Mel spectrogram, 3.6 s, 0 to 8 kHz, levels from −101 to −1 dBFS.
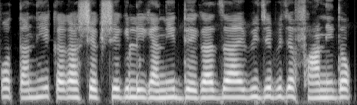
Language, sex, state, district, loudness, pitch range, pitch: Chakma, female, Tripura, Dhalai, -15 LUFS, 220-240 Hz, 230 Hz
